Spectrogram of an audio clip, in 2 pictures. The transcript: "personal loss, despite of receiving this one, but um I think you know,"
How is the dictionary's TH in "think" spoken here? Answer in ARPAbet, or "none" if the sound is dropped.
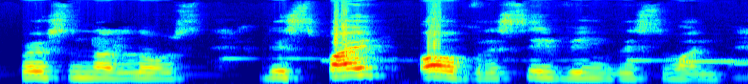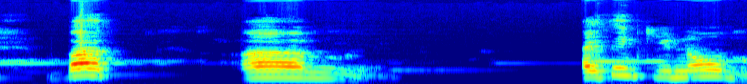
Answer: T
